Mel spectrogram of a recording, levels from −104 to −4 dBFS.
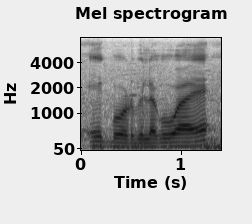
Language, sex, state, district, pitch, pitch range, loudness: Hindi, male, Uttar Pradesh, Shamli, 110 Hz, 105-115 Hz, -16 LUFS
